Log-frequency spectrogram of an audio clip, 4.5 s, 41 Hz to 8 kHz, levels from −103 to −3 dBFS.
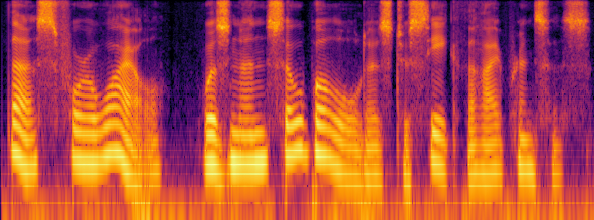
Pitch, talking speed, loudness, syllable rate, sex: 150 Hz, 190 wpm, -16 LUFS, 3.9 syllables/s, female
